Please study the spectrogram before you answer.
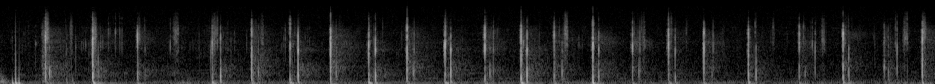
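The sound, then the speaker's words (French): Two people climb wooden stairs together, their many footsteps landing as sharp, hollow knocks in a quick, steady rhythm, some steps overlapping or doubling up. “Elle s'assoit sur les premières marches de l'escalier de bois. Cela suffit. Lève-toi et monte avec moi. Elles montent toutes les deux au premier étage.”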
